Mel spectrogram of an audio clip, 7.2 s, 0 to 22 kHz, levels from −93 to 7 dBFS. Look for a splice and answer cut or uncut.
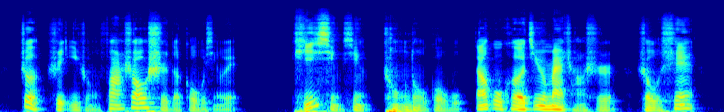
cut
